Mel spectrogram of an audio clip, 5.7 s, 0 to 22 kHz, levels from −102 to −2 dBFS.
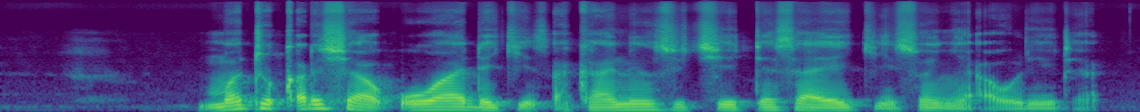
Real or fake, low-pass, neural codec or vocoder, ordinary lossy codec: fake; none; autoencoder, 48 kHz, 128 numbers a frame, DAC-VAE, trained on Japanese speech; none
